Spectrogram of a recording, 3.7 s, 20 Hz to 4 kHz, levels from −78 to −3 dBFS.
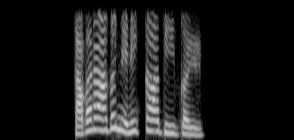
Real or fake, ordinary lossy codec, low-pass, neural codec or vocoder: fake; none; 3.6 kHz; codec, 16 kHz, 1 kbps, FreqCodec, larger model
